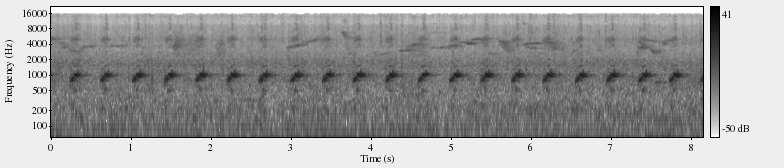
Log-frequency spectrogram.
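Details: Female white-breasted waterhen giving a steady series of short, clipped, hooked notes, about two and a half per second, evenly spaced and unchanging for the whole stretch, with faint higher bird chirps in the background.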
